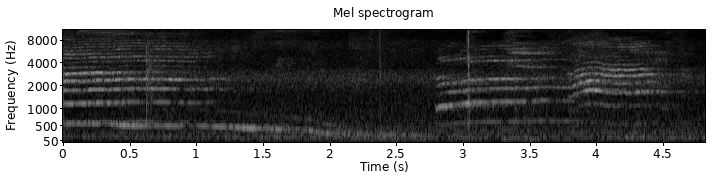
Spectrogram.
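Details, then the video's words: Persian cat, black, mid cat fight: a long descending meow gliding down over two seconds, followed by rising whiny meows with clear harmonics, over a constant low hum. "Feline Debate: When Meows Get Intense!"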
